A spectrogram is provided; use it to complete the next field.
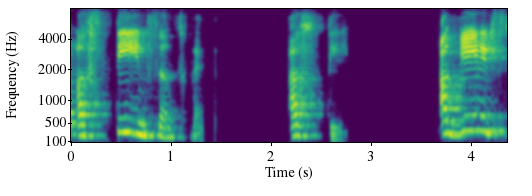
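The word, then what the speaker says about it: अस्थि: Then asti, A-S-T-H-I, asti, which called bone.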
